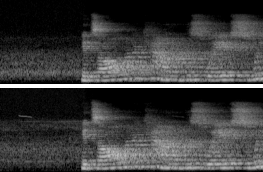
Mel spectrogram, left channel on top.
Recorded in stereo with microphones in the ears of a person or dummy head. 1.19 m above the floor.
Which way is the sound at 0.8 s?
5° left (ahead or behind).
